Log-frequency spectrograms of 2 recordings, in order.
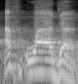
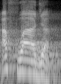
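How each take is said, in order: First: The w is said with rounded, pushed-out lips. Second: It is said quickly with a plain w. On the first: The speaker calls it right. "wa-nya setelah huruf fa itu wa-nya monyong dulu" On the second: The speaker calls it wrong. "Ketika kita mengucapkan dengan cepat dan nggak memperhatikan makhrajnya"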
